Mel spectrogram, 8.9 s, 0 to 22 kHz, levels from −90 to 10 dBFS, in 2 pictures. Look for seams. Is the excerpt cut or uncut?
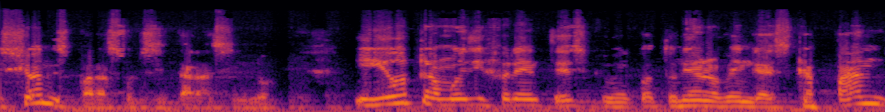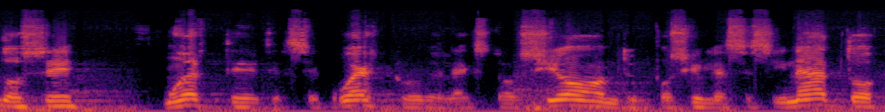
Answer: cut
